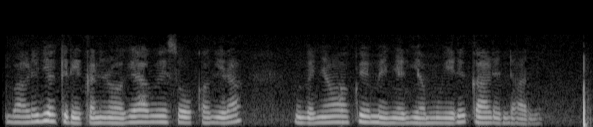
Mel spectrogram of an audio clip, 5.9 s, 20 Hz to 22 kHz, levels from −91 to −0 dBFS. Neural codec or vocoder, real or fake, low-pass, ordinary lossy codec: codec, 16 kHz, 6 kbps, DAC; fake; 7.2 kHz; AAC, 32 kbps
